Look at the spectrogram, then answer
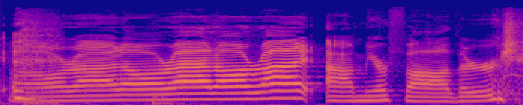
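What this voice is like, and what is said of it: Matthew McConaughey impression. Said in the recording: “Your accent is Matthew McConaughey.”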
